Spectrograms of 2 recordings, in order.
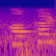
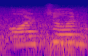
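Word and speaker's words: orchard: तो देखो इसका प्रोनाउंसिएशन आप ध्यान रखना, ऑर्चर्ड का ऑकर्ड नहीं होता है, ऑर्चर्ड होता है, ऑर्चर्ड।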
